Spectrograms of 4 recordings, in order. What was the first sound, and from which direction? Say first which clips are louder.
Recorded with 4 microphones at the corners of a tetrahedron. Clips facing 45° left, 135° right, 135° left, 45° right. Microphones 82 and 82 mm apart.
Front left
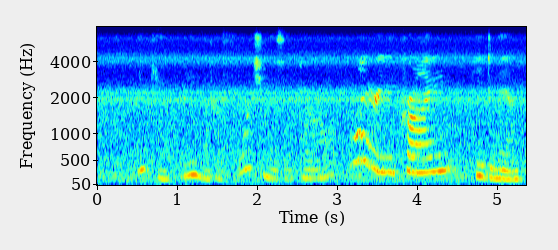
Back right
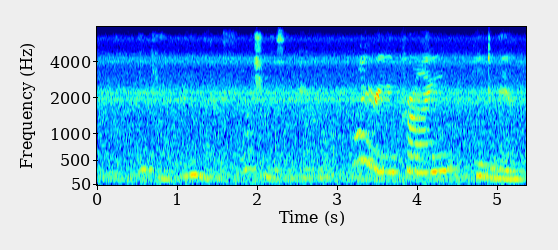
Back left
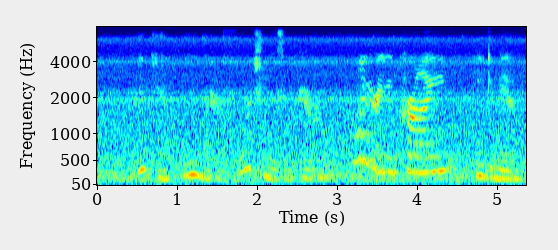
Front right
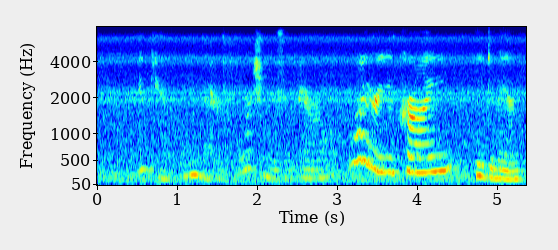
A woman speaking: front left 6 dB, back left 6 dB; 80° left.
